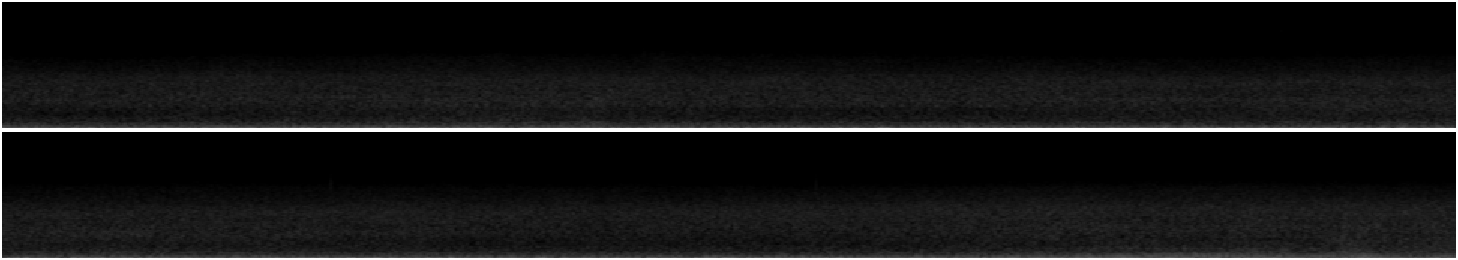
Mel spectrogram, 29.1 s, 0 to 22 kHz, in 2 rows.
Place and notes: Bald Eagle Regional Park, County Rd, White Bear Township, MN, USA - Bald Eagle Regional Park
Ambient sounds of the parking lot of the Bald Eagle Regional park. Road noise from nearby Highway 61, some birds, and vehicles coming into the parking lot can be heard.
Recorded using a Zoom H5
Minnesota, United States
